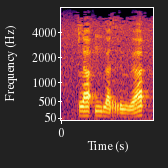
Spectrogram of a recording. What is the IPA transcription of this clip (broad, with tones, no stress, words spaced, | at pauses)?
pla˦˥ʔŋɯ˨˩a̯ rɯ˩˦a̯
